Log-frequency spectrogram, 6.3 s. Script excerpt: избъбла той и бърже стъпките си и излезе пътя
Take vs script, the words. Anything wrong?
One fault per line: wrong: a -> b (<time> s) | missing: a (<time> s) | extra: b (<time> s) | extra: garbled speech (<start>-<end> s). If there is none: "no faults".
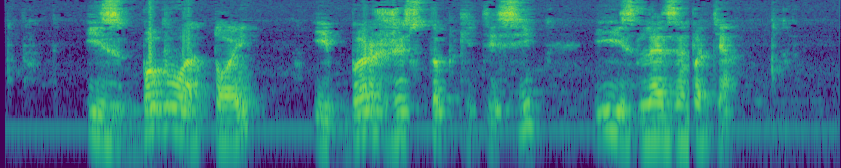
no faults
